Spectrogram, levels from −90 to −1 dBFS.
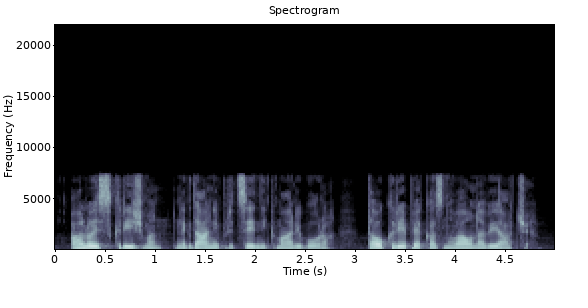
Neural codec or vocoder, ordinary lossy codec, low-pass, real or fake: none; MP3, 64 kbps; 7.2 kHz; real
